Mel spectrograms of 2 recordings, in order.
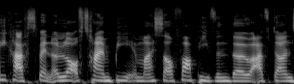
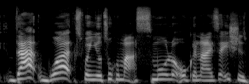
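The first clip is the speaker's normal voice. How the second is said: ordinary talk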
